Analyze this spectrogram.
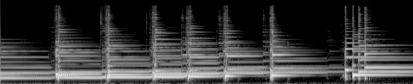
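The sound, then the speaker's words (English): Guitar chord strummed repeatedly while sliding chromatically up the fretboard, one fret at a time. Several bright, ringing strums fall at a steady pace with the pitch stepping upward, ending in a quick double strum, played alone with no talk. “I'm just going to slide this one until it becomes this one. And this is going to be a real fancy ending now. It's going to sound like this.”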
